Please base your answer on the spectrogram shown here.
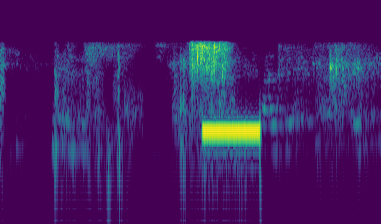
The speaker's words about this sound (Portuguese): caiu a ligação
